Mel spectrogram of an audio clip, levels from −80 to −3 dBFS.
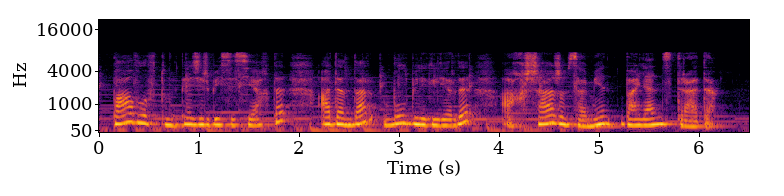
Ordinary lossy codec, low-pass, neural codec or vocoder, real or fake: none; none; none; real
